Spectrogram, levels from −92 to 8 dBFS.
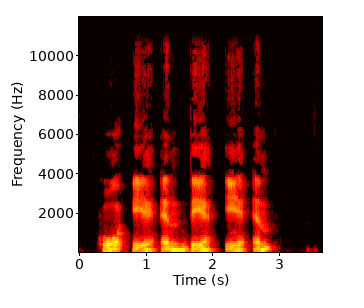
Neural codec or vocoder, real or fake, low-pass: none; real; 10.8 kHz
